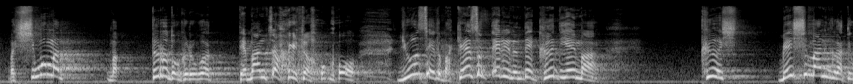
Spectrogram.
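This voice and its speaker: A woman pastor preaching a sermon, telling stories animatedly, laughing often and acting out dialogue. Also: sits high. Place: church sanctuary. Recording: reverberant church hall.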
